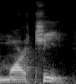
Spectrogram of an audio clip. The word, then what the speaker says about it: marquee: called a marquee a marquee and think about it it does sound like the word mark but it is not spelled like that because it is french in origin and i'll explain in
